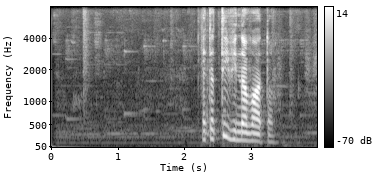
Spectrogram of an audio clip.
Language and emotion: Russian, angry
